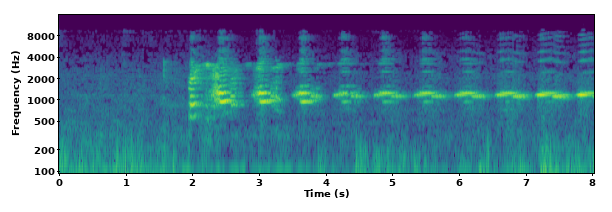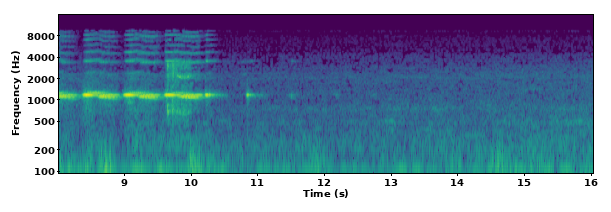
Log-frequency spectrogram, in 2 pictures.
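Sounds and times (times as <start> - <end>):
doorbell intercom beeping: 9.2 - 11.0.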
